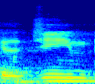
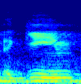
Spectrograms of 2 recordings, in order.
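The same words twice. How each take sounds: First: "jim" said cleanly the standard way; standard Arabic jim. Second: "gim" said with a hard g, Egyptian style; "gim" with a hard g in place of j. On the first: Teacher showing the standard jim to students. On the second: Teacher mimicking the Egyptian letter for students. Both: Shown as a demonstration. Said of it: "Because then you get, like".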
